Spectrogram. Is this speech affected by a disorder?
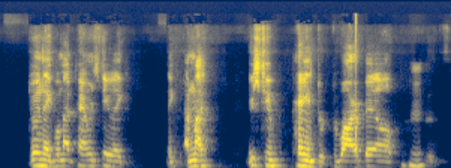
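Yes: Down syndrome; gave TEDx talk.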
